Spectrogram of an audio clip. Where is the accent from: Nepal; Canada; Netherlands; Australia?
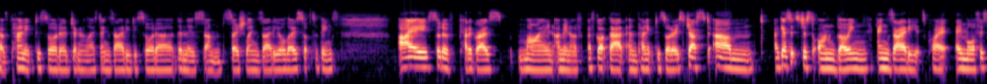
Australia; Sydney, New South Wales; moved away as an adult; also born or lived in Melbourne, Australia; now in Brisbane, Australia; I grew up in Sydney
